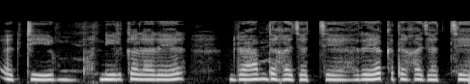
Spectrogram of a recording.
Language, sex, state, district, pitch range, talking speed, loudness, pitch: Bengali, female, Assam, Hailakandi, 220-240 Hz, 125 wpm, -15 LUFS, 230 Hz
